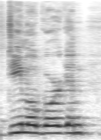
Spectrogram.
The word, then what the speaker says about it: Demogorgon: I say Demigorgon, but you go nuts. – I see Demogorgon. – It's Demogorgon, Demogorgon, Demogorgon. There's also, I came across a Demogregan. All right, that was one of the pronunciations I found. – Well, they're wrong.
